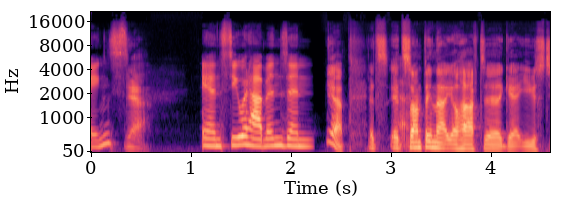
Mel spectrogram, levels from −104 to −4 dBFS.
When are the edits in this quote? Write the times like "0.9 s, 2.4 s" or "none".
none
